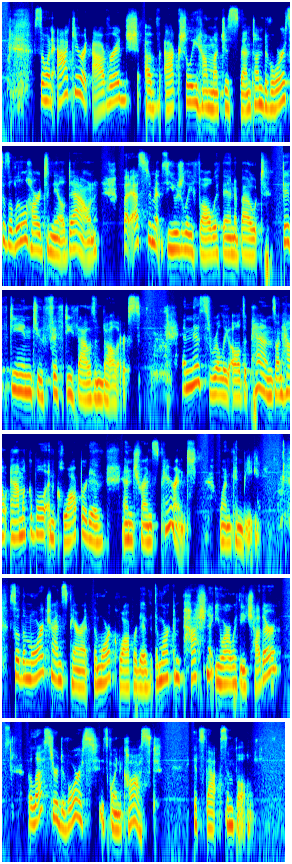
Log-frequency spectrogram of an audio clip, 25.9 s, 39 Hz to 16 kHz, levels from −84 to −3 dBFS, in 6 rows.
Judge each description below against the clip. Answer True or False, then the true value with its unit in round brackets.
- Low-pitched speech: False (190 Hz)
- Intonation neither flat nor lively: False (6.3 semitones)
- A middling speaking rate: True (160 wpm)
